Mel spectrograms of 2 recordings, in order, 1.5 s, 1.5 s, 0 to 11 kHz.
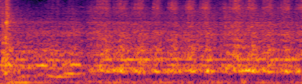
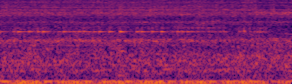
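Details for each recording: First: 1973 Chevy squarebody truck, unrun 20 years, after fitting fuel pump: starter turns over about three or four beats a second and never catches; a cracked hard fuel line underneath is sucking air. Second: 1973 Chevy square body truck V8, sat 20 years, idling after spark plug wires were switched around: smooth, even low idle, steady exhaust hum, no misses, knocks or smoke; smooth as glass.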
